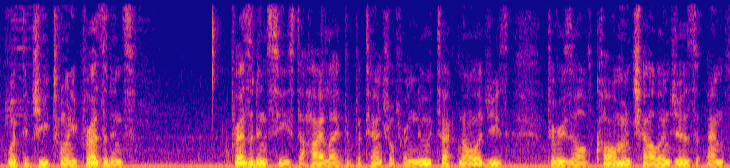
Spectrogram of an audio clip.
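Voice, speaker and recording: At home, a man with a warm, medium-pitched voice hosts a casual crypto video, sounding congested from being sick. He reads from web pages with fillers and restarts, and there's a little hiss or hum in the audio.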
